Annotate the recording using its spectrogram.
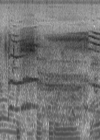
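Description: A man's voice chanting a devotional melody in drawn-out notes that bend up and down, with one note held steady about a second in.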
